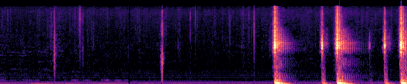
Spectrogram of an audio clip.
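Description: Quiet gap between reggae songs: a low steady hum with a few faint clicks, then the next track's drum intro starts about three seconds in with several sharp, separate drum hits.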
